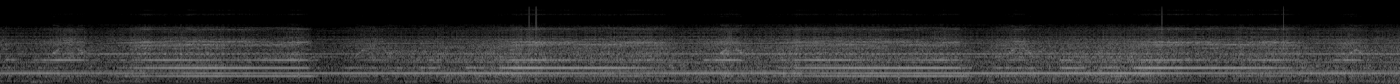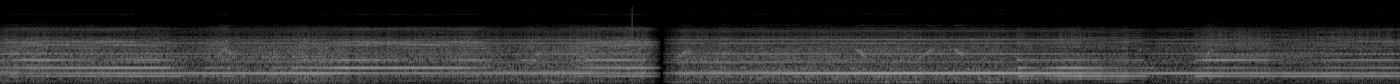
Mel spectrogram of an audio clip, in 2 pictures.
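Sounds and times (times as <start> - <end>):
milling cutting noise: 0.0 - 28.0
motor tones switching: 0.0 - 28.0
spindle whine: 0.0 - 28.0.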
